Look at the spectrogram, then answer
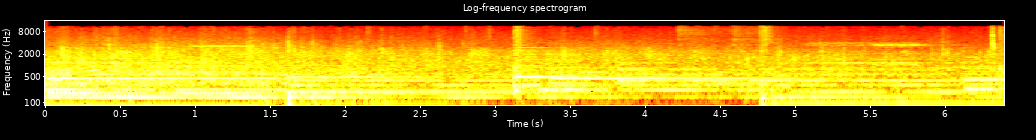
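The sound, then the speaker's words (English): A church audience claps their hands for people walking to the front, in a dense, steady wash of applause that lasts the whole time, with sustained low musical tones humming underneath. “Go ahead and clap for them.”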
